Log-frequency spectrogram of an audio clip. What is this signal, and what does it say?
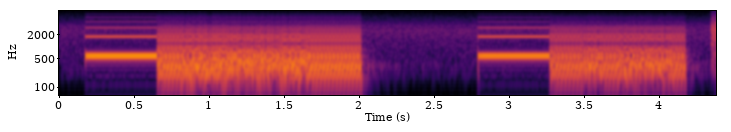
POCSAG pager data (1200 baud), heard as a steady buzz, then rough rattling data, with a squelch burst at the end.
